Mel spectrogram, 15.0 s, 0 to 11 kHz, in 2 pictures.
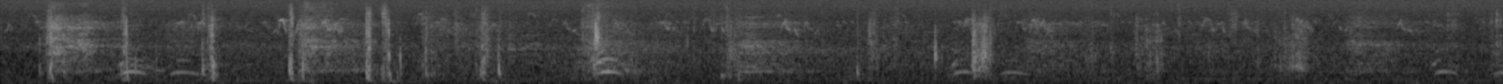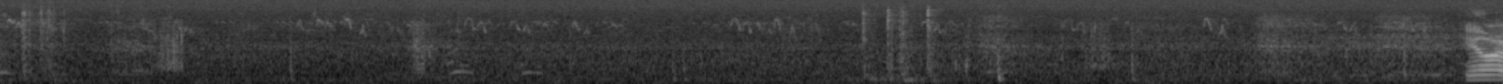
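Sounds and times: bird cooing: 0:00.4 - 0:02.0, 0:02.8 - 0:05.7, 0:06.4 - 0:08.5, 0:09.5 - 0:10.6.

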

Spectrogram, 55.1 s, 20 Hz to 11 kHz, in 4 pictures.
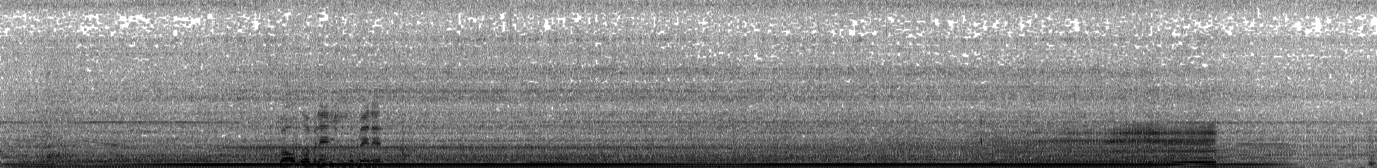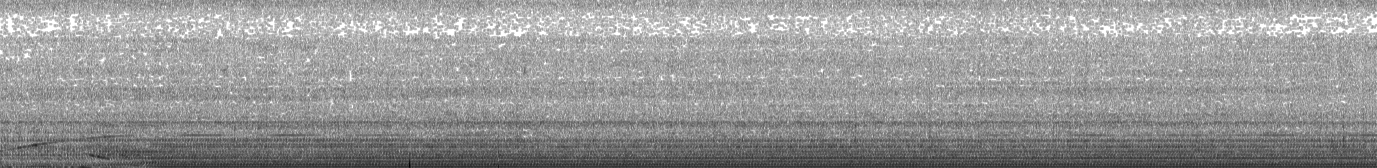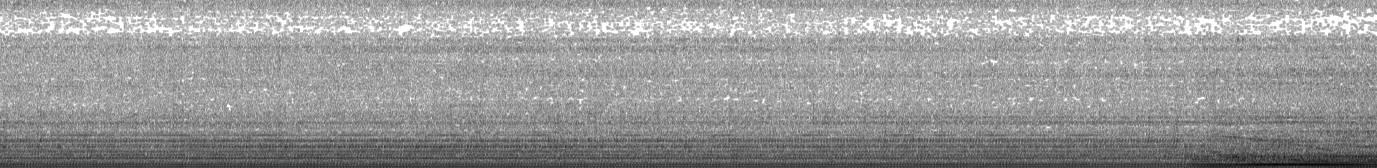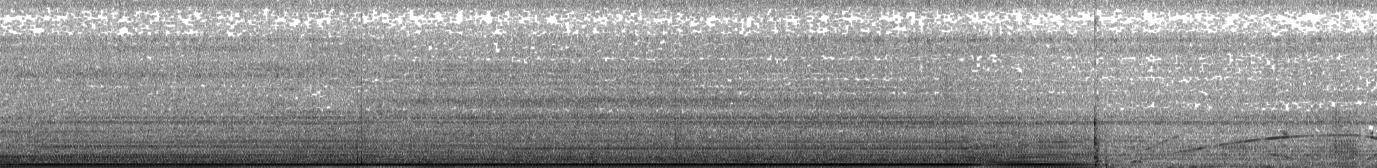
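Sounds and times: milling machine cutting metal: 0:00.0 - 0:23.4, 0:35.0 - 0:55.0.

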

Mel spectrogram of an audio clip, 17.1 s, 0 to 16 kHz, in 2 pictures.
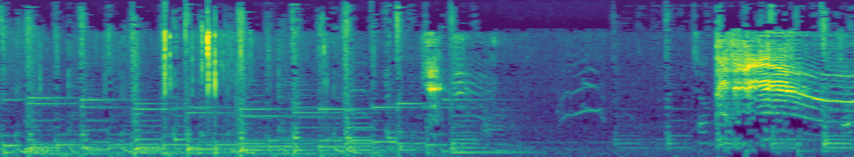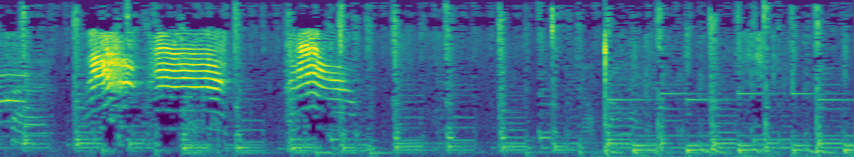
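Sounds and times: background music: 0:00.0 - 0:17.0
cat crying: 0:04.2 - 0:04.9, 0:05.6 - 0:06.2, 0:07.2 - 0:12.2.

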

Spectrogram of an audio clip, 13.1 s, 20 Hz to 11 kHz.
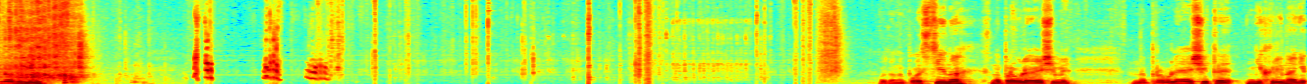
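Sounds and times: falling squeak: 0:02.0 - 0:03.5.

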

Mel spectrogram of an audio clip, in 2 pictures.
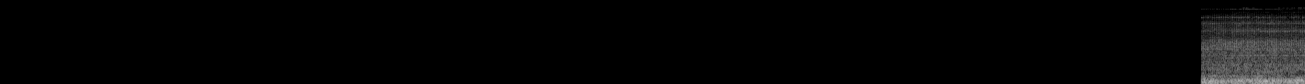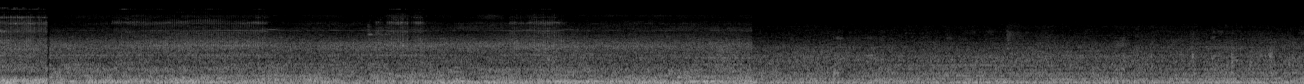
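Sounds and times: low harbour rumble: 0:12.0 - 0:26.0.

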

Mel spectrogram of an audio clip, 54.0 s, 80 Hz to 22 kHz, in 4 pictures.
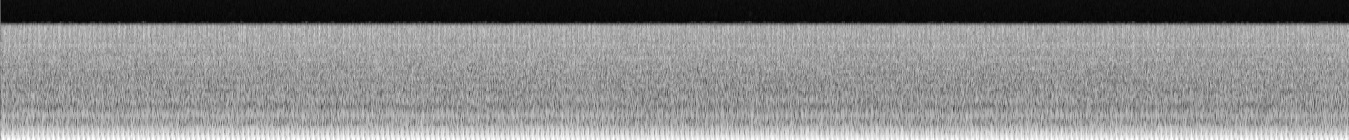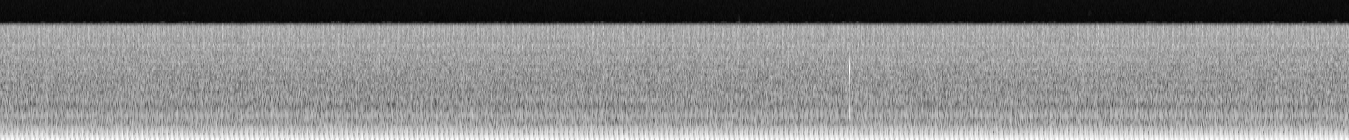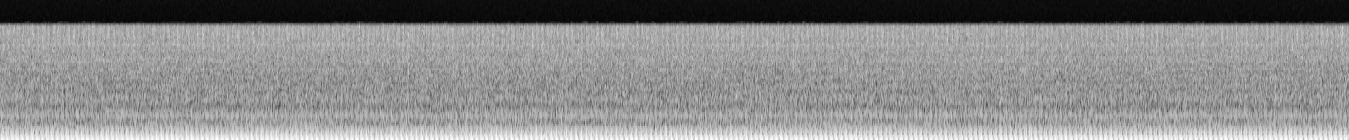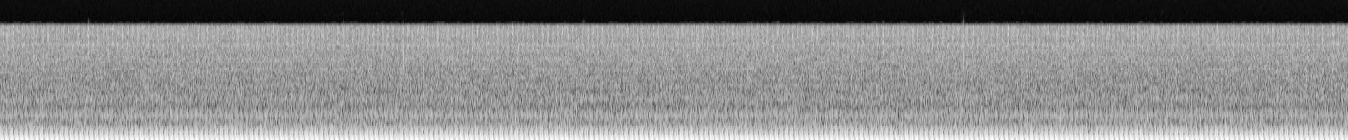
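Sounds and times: electrical mains hum: 0:00.0 - 0:53.9
constant hiss: 0:21.1 - 0:24.9.

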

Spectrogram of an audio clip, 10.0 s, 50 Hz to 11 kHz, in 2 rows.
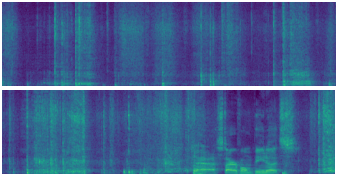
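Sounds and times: knife slitting packing tape: 0:00.2 - 0:01.6, 0:02.5 - 0:06.6, 0:09.7 - 0:10.0.

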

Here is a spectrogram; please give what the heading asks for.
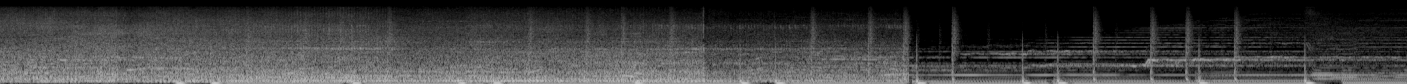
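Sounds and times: cars and motorcycles passing: 0:00.0 - 0:09.2.

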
